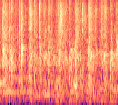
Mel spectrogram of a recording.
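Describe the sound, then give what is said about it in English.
A crowd at the Alberta Street Pub applauds itself with steady, dense clapping that holds at an even level for the whole stretch, with some voices and chatter mixed into the noise. “Give yourself a round of applause, Alberta Street Pub.”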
